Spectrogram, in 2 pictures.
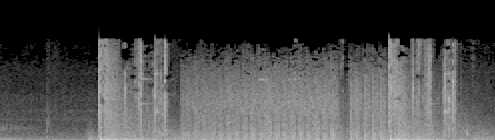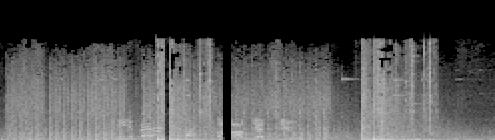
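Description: Sniper rifle shots crack loudly, one after another.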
